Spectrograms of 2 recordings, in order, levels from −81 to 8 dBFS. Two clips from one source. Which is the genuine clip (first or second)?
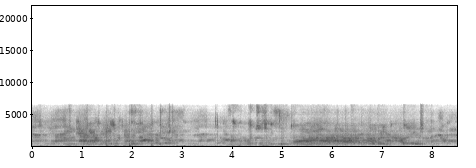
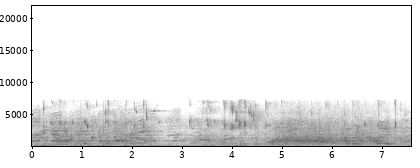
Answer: second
